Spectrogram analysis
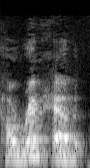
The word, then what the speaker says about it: Horemheb: Then you had Horemheb, the last pharaoh. His name is spelled Haremhab. Horemheb.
